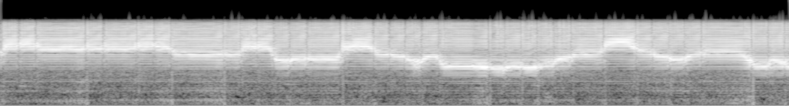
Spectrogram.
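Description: Vietnamese đàn môi (jaw harp) plucked over and over, giving a steady buzzing drone whose bright overtone glides up and down as the player's mouth shapes a melody.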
